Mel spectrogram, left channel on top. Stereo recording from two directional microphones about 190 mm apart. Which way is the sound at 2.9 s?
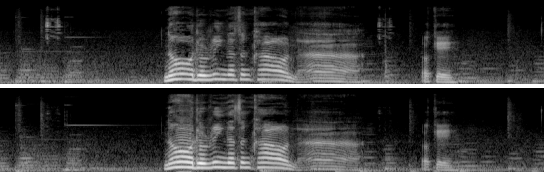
Centre (ahead or behind).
